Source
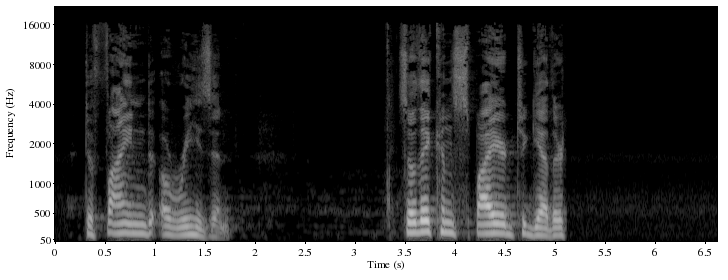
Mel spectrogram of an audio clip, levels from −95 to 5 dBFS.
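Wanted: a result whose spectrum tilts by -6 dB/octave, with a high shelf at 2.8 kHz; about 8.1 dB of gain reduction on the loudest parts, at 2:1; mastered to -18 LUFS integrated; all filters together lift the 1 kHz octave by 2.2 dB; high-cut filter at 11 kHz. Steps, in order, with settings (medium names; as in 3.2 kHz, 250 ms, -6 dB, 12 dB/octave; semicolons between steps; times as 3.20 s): low-pass 11 kHz; peaking EQ 1 kHz +4 dB; treble shelf 2.8 kHz -6.5 dB; compression 2:1, threshold -33 dBFS; trim +17.5 dB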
